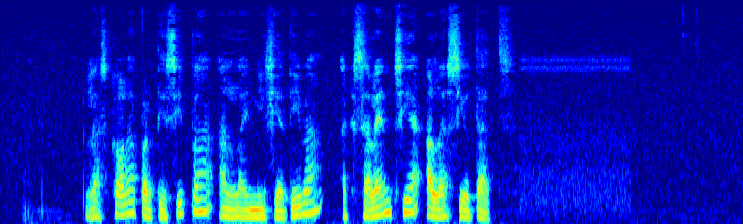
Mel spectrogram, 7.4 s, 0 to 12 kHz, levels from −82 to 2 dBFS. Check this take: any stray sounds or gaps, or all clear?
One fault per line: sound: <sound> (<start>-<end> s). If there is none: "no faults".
no faults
